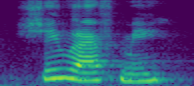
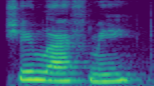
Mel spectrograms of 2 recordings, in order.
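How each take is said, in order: First: "She left me" with the weight on "left"; stress on left. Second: "She left me" with the weight on "She"; stress on she. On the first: The baby repeating it, stress on "left". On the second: The baby voicing abandonment, stress on "She". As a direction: hit "She", the rest falling away. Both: Retold or imitated. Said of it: "He's like".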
